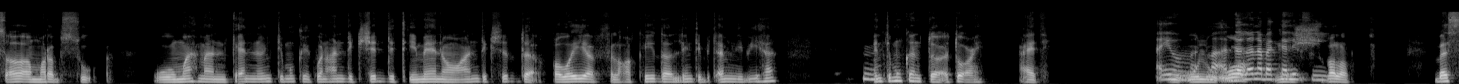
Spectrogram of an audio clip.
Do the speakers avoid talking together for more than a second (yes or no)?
no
